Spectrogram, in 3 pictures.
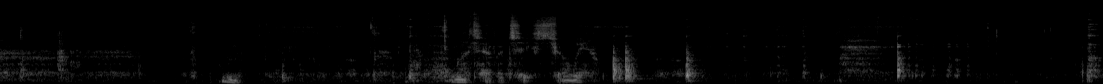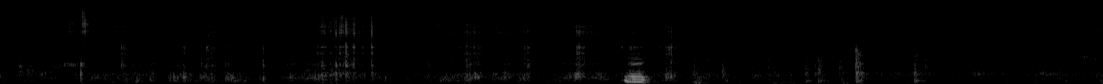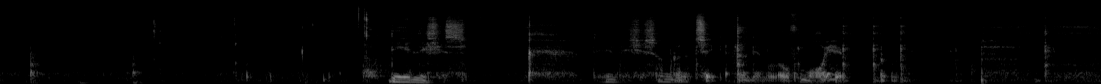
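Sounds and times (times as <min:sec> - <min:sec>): chewing with soft crunching: 0:09.3 - 0:19.3, 0:20.3 - 0:25.9.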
